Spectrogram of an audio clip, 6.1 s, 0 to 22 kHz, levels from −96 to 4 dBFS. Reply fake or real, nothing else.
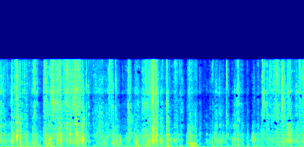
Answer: real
